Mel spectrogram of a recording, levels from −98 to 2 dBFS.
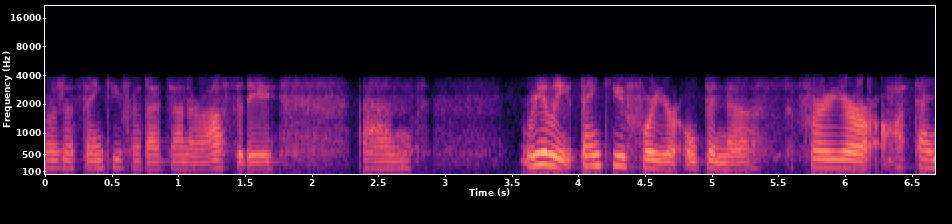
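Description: From start to finish, this speech carries GSM full-rate codec damage, plainly audible. The codec rebuilds the voice from a vocal-tract model driven by regular pulses. That gives a buzzy, gravelly roughness. The sound sits in a 300 Hz to 3.4 kHz telephone band. Nothing reaches above about 3.8 kHz.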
